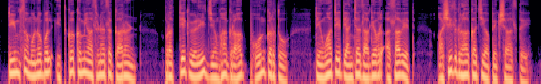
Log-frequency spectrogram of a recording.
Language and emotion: Marathi, sad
